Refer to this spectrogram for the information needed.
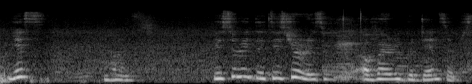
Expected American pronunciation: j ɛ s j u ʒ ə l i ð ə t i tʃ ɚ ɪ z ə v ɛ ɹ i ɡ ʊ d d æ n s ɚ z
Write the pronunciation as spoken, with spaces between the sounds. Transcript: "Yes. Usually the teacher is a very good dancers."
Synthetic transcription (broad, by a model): j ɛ s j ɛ s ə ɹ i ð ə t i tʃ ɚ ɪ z ə v ɛ ɹ i ɡ ʊ d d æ n s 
